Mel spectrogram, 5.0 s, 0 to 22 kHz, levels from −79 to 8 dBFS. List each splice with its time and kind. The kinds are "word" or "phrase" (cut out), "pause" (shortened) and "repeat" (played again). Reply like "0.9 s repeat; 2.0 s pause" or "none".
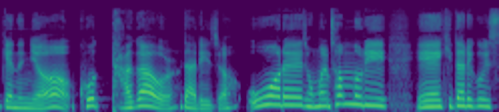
1.8 s word; 3.3 s word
